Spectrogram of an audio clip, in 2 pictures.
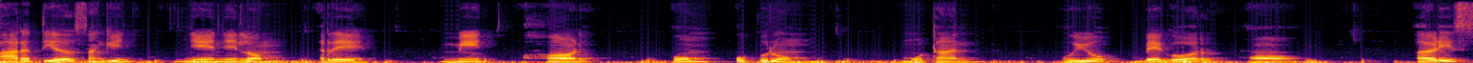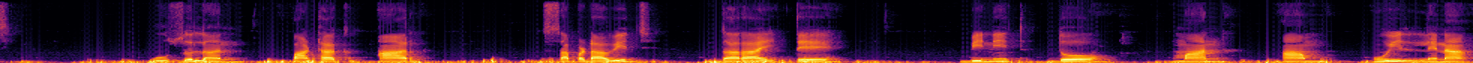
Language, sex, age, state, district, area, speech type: Santali, male, 18-30, Jharkhand, East Singhbhum, rural, read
